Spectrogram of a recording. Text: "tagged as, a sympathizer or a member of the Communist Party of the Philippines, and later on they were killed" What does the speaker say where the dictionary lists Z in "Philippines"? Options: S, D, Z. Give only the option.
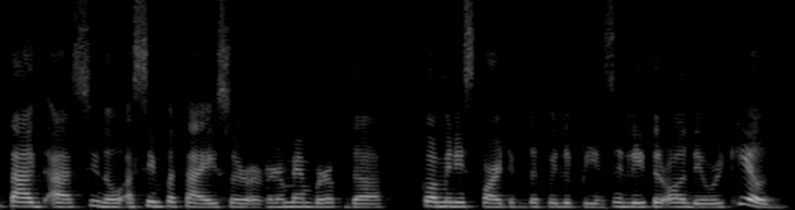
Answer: S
